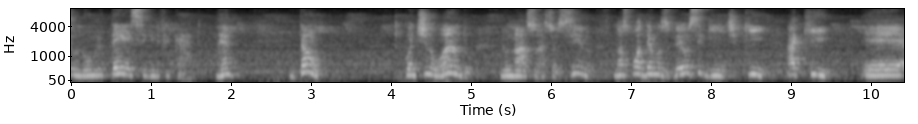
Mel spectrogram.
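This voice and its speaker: A man's voice: high-pitched, gravelly. A man with a Brazilian accent giving an informal Bible teaching, conversational and emotional, with many fillers. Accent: Brazilian Portuguese. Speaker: preacher. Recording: roomy echo with faint noise.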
